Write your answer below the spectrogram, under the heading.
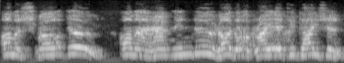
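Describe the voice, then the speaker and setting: In a London accent, a man talks at a moderate pace with an extremely high pitch, and audible room echo surrounds his voice. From England, northwest London. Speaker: recovery speaker. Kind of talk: recovery talk to a meeting audience. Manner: animated.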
